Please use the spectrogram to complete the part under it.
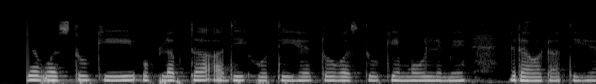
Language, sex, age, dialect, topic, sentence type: Hindi, female, 25-30, Hindustani Malvi Khadi Boli, banking, statement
